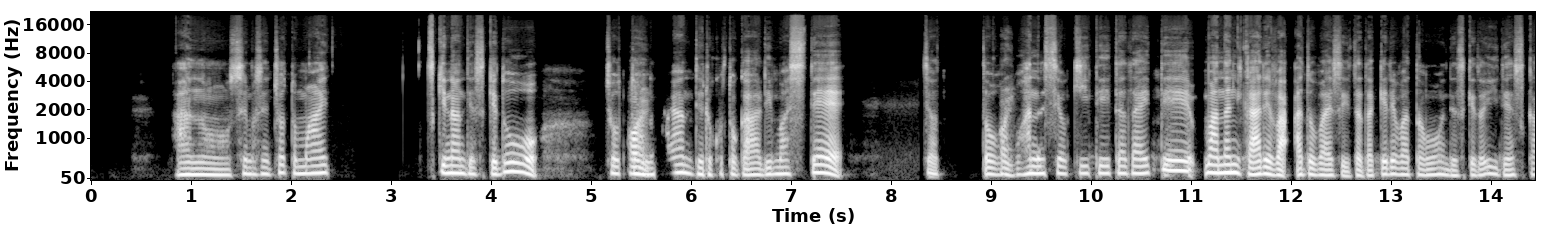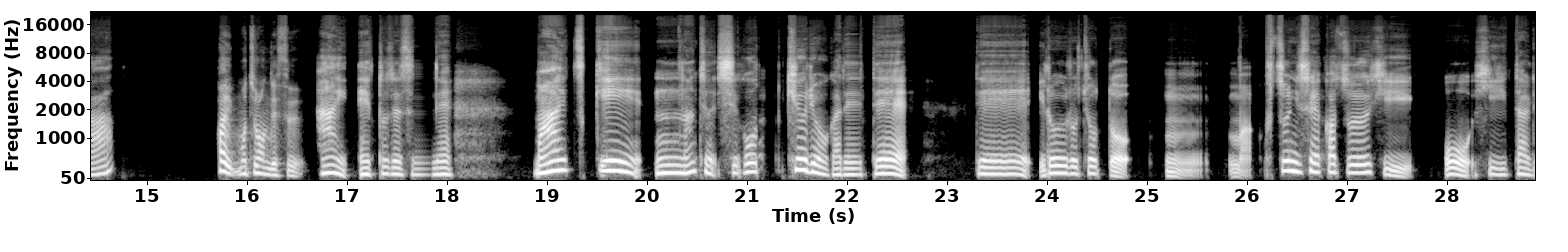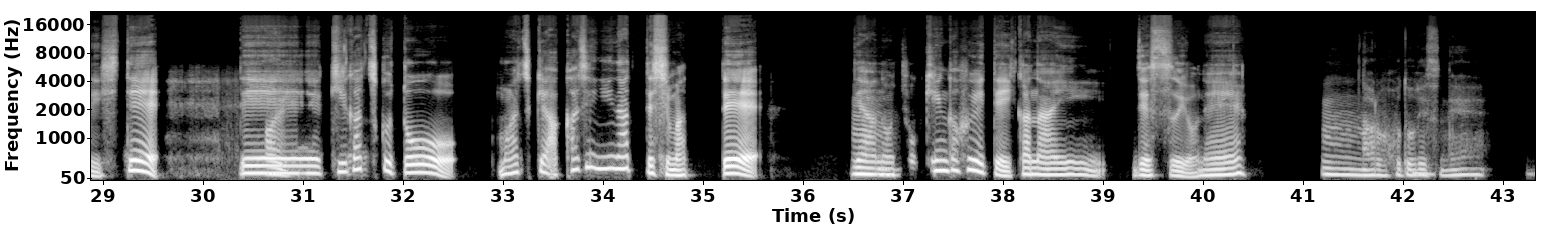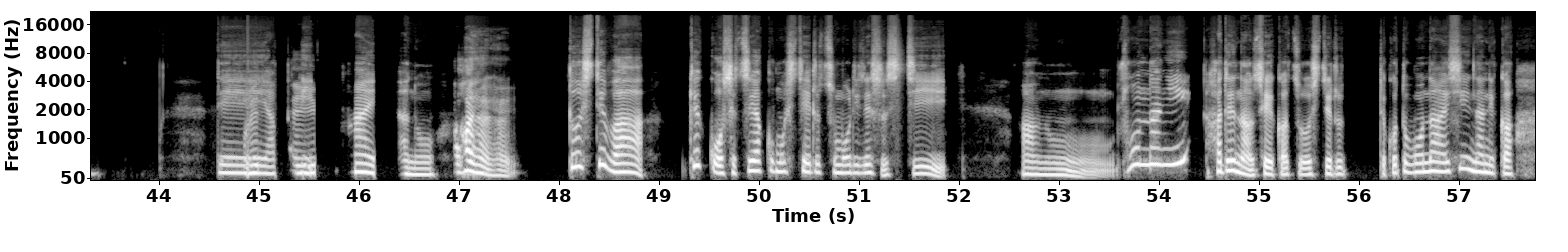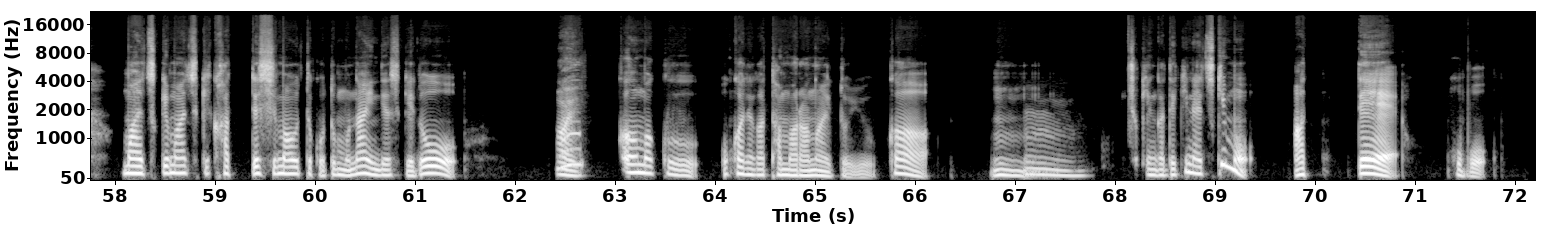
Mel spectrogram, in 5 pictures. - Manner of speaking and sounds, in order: other noise
- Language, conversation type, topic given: Japanese, advice, 毎月赤字で貯金が増えないのですが、どうすれば改善できますか？
- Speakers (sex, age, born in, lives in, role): female, 50-54, Japan, Japan, user; male, 25-29, Japan, Germany, advisor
